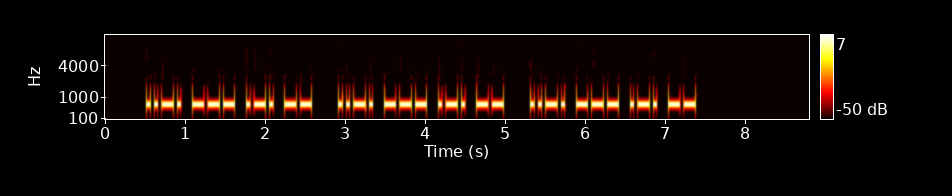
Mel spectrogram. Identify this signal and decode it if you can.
Morse code, heard as a keyed tone, about 25 wpm, 700 Hz. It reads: FORM FORM FORM
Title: Top 500 Words Repeated 25wpm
